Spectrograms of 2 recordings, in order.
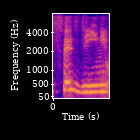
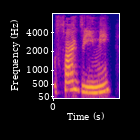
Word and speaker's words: saisine: tenho pelo princípio de cesine ou saisine que se escreve né mas é um princípio francês Então se diz saisine tá a partir deste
